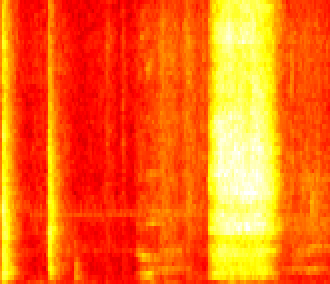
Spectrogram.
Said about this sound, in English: Like, I need to blow my nose right now. I had to already.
